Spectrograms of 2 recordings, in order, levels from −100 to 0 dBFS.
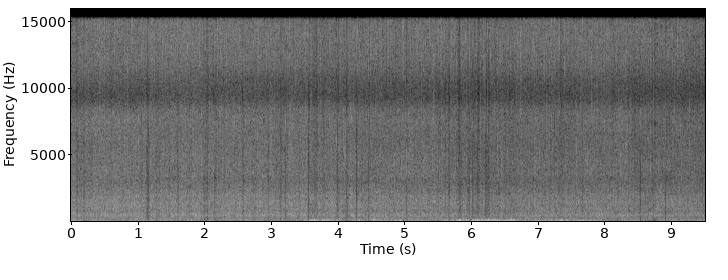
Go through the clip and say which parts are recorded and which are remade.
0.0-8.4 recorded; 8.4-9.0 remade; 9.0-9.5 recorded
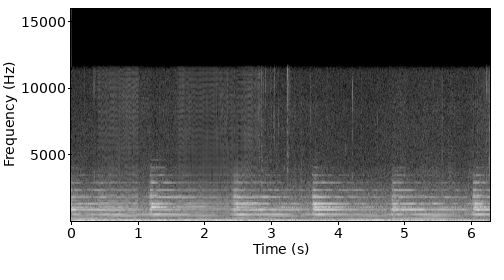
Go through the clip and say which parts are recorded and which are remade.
0.0-0.4 recorded; 0.4-1.0 remade; 1.0-1.6 recorded; 1.6-2.8 remade; 2.8-6.3 recorded

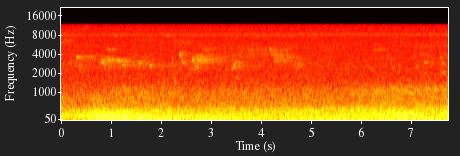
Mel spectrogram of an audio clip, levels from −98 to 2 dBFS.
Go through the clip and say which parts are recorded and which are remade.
0.0-1.5 recorded; 1.5-5.8 remade; 5.8-7.7 recorded

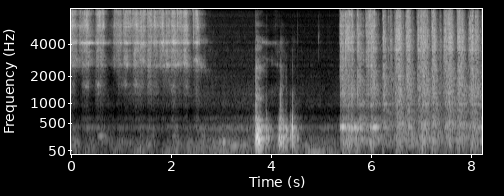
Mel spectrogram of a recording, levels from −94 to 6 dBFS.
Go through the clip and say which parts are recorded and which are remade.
0.0-6.2 remade; 6.2-8.2 recorded

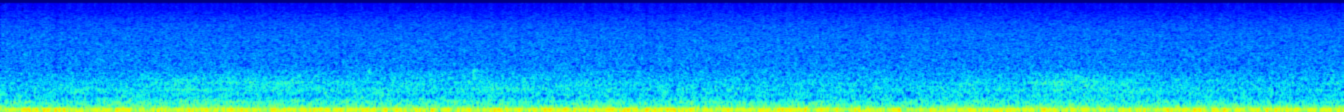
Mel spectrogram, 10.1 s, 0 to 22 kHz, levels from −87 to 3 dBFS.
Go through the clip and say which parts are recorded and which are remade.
0.0-4.2 recorded; 4.2-6.2 remade; 6.2-10.1 recorded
